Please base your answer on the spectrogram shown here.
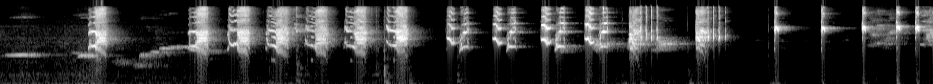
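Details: Long-tailed shrike in lively full song meant to provoke other shrikes; fast run of harsh scratchy chatter notes, then thinner high squeaks and short whistles toward the end.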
